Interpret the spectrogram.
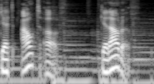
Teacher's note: When a T is between two vowel sounds, it usually morphs into a tap T, which sounds like duh, duh.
